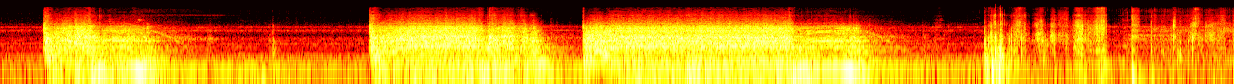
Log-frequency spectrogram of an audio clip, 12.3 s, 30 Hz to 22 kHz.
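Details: Kohler Magnum 20 engine at its first start attempt after repairs, jumped at 12 volts: short cranking bursts with a rising whine that cut out abruptly as the starter disengages; broken starter magnets are the cause.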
